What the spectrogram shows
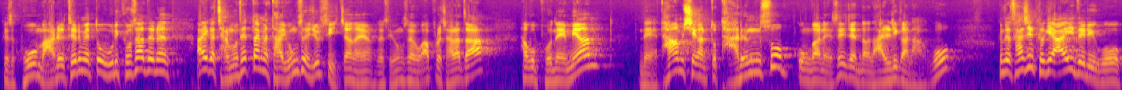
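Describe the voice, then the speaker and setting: A male teacher earnestly explaining how to guide students, giving practical advice to other teachers and acting out sample conversations. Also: a little high. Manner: earnest, explanatory, acts out dialogues. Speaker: teacher, guest speaker.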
